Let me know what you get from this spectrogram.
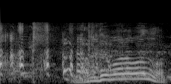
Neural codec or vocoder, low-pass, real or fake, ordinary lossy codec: none; 7.2 kHz; real; none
